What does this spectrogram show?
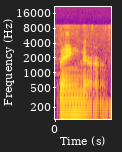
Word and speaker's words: Boehner: like Boner, but it's pronounced Boehner.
